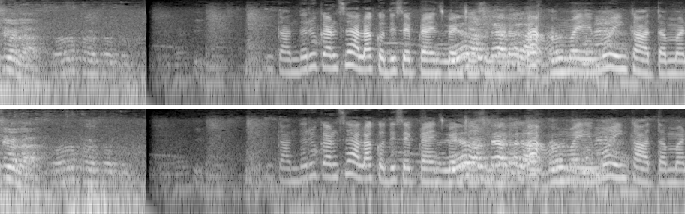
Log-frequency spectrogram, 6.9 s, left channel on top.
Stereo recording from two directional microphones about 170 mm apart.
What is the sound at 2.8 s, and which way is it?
A woman's voice, 25° left (ahead or behind).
